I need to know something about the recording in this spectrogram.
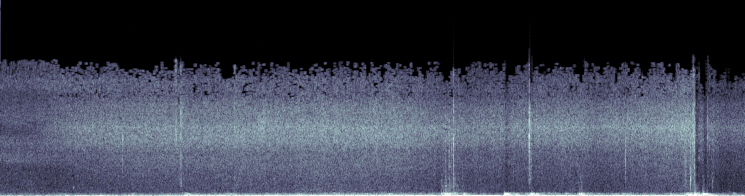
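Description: Wind rumbles across an open microphone outdoors.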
